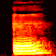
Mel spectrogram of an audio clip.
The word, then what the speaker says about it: へ: The hiragana he is pronounced as e if it is used as a particle.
